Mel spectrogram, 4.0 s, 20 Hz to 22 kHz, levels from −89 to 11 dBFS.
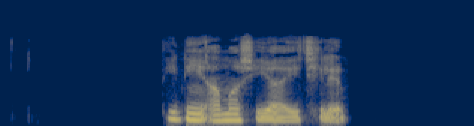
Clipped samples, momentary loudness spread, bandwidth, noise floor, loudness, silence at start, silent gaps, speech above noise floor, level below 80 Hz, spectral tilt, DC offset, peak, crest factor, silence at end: under 0.1%; 7 LU; 7.8 kHz; under -90 dBFS; -20 LUFS; 1.4 s; none; over 71 dB; -56 dBFS; -6.5 dB/octave; under 0.1%; -6 dBFS; 18 dB; 1.1 s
